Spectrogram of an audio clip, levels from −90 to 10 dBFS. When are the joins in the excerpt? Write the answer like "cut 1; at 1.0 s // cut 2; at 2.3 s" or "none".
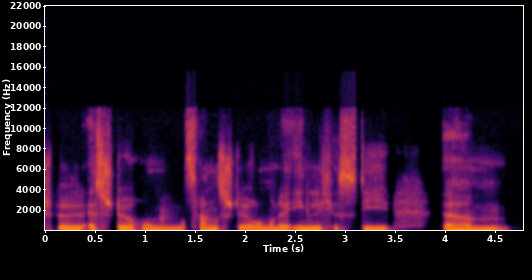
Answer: cut 1; at 1.4 s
